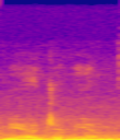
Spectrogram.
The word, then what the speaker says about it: neodymium: So the reason that for the longest time, yeah, that's how I've always heard neodymium pronounced.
